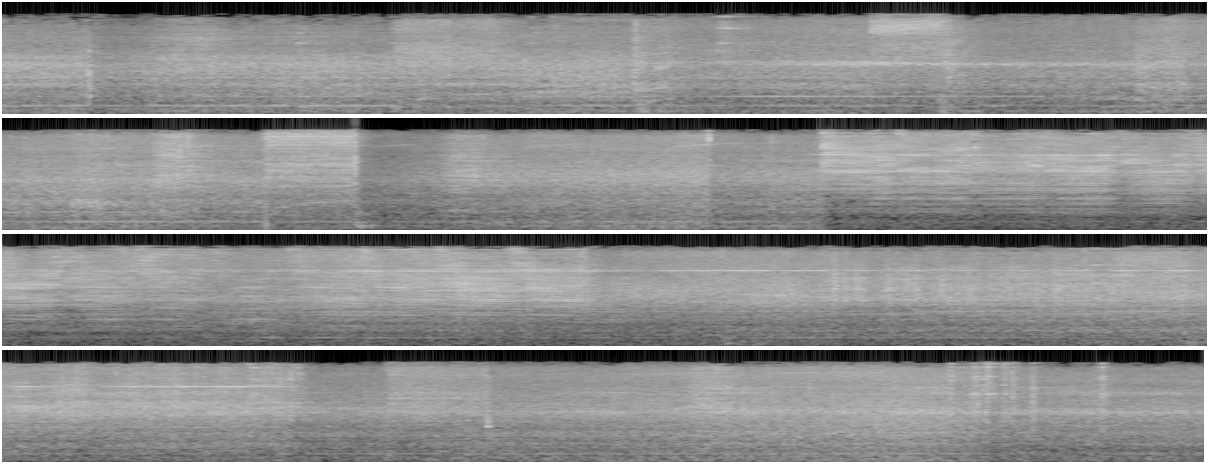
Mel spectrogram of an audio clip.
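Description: Aluminum extrusion profiles being cut on a metal-cutting saw: continuous loud rasping saw noise over a steady machine hum. The sound changes about ten seconds in, and a thin high whine runs for several seconds.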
